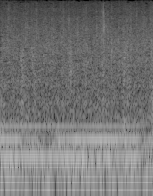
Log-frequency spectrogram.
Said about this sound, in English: We are recording live out here in the rain on this cool October early afternoon.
